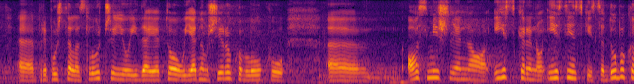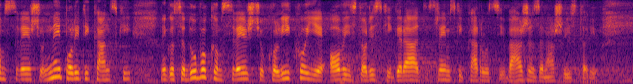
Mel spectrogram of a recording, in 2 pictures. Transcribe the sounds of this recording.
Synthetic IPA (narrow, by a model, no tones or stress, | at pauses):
pɾepuʃt̪alaslˠut͡ʂajuid̪aje̞t̪o̞ːujed̪nomʃiɾo̞komlˠuːkʰu | osmiʃʎe̞no̞iskɾenoʔist̪inskisad̪uboko̞msʋe̞ːʃt͡ɕune̞po̞lit̪ikanski | ne̞ɡo̞sad̪ubokomsʋeːʃt͡ɕuko̞likʰo̞jeʔo̞ʋajist̪o̞ɾijskiɡɾaːd̪sɾemskikaɾlosḭʋaːʒanzanaʃuist̪oːɾḭjṵ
